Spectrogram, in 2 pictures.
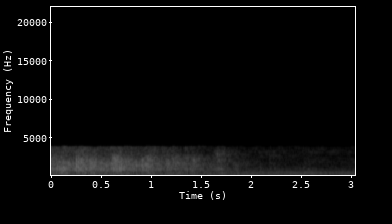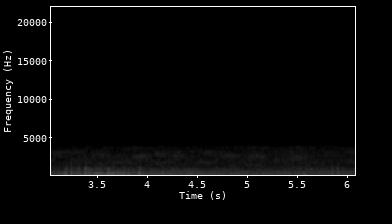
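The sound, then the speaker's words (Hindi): Audience applause of thanks, a dense patter of many hands clapping at once, fades out within the first couple of seconds, leaving a steady low electrical hum with no voices. “तो फिर से बहुत बहुत बहुत शुभकामनाएं आज के दिन, जोरदार तालियों के साथ धन्यवाद।”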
